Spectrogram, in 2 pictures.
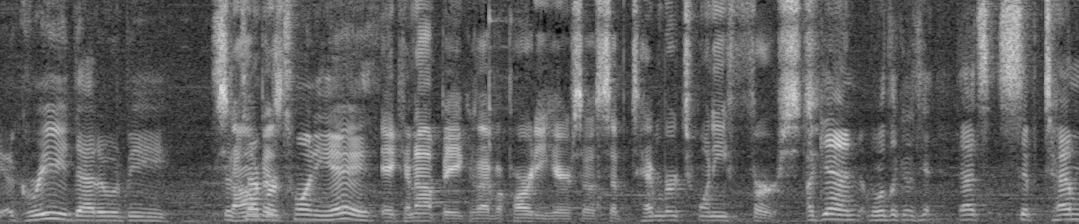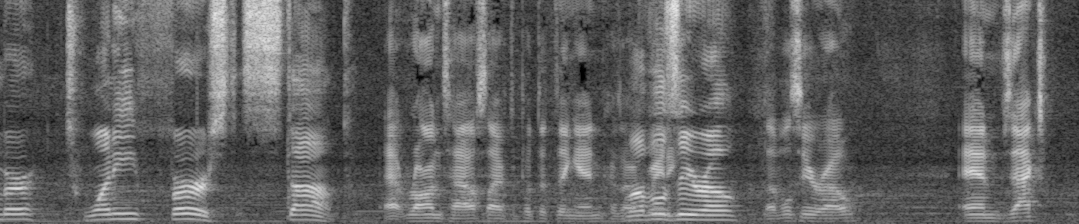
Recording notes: Live from the Silverball Saloon. Pinburgh 2019.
